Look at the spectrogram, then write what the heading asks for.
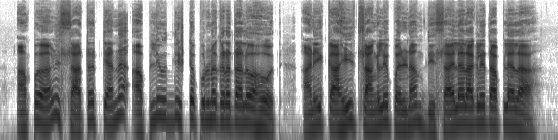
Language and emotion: Marathi, happy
